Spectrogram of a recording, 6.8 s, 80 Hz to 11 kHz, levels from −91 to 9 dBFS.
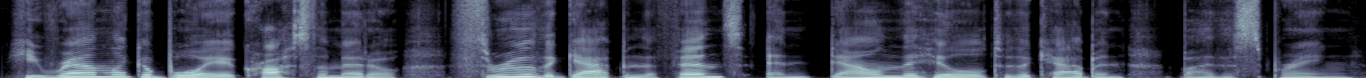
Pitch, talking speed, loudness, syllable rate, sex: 200 Hz, 210 wpm, -17 LUFS, 4.6 syllables/s, female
